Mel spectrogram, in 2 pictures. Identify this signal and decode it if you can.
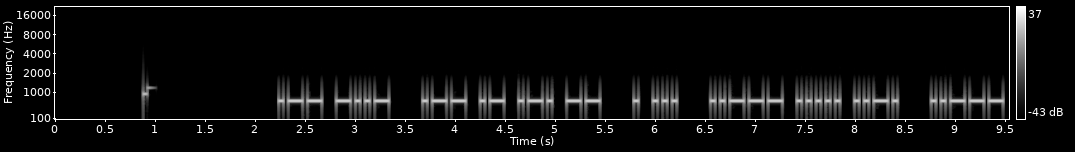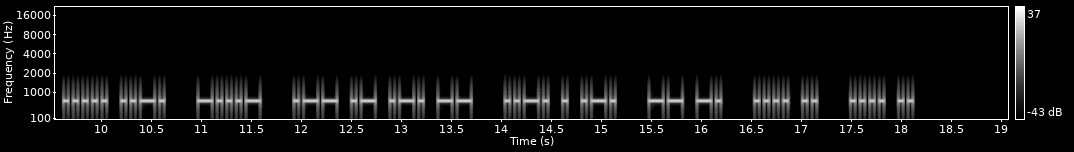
Morse code, heard as a keyed tone, about 25 wpm, 700 Hz. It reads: WX WARM ES 25F 25F <BT> WARM FER MN HI HI
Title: Common QSO Phrases Encore 25wpm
